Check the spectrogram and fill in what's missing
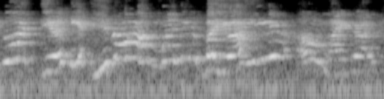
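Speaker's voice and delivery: high, laughing mock disbelief; incredulous staff. School staff to broke student, high mock disbelief. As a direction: play the school staff, baffled she came without money. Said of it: "They looked at me like".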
